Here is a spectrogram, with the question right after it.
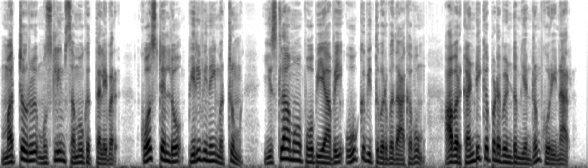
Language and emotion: Tamil, neutral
